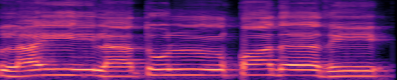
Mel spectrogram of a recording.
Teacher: দালটা কলকলা করে পড়ব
